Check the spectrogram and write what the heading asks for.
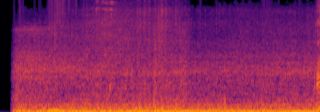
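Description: Volkswagen Gol being driven, heard from inside the cabin: a steady low rumble of engine and road noise.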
